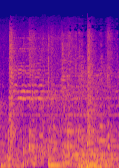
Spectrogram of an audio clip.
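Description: Background music with drums, a pulsing bass and held melodic tones.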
